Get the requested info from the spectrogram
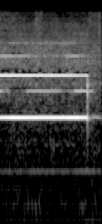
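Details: AED in a CPR training demonstration with a simulated victim who has no pulse and no breathing: a steady, high-pitched continuous alert beep lasting about a second, then stopping.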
